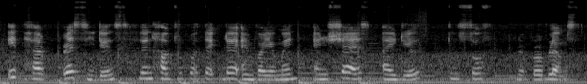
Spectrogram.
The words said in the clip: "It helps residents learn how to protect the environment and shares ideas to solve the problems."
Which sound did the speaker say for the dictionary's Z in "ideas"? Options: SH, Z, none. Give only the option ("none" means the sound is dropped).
none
